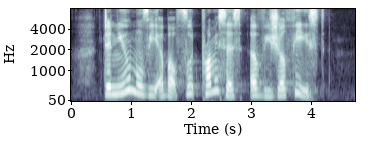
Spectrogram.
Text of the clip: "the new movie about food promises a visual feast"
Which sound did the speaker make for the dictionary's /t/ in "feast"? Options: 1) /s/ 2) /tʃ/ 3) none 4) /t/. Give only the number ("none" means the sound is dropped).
4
